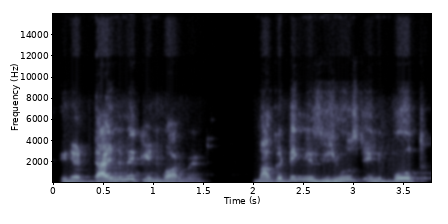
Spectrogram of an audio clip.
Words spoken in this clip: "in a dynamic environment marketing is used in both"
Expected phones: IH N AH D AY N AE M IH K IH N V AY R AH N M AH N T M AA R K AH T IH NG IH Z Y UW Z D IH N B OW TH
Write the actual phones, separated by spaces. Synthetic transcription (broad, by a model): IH N AH D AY N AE M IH K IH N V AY R M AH N T M AA R K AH T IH NG IH Z Y UW Z D IH N B OW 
